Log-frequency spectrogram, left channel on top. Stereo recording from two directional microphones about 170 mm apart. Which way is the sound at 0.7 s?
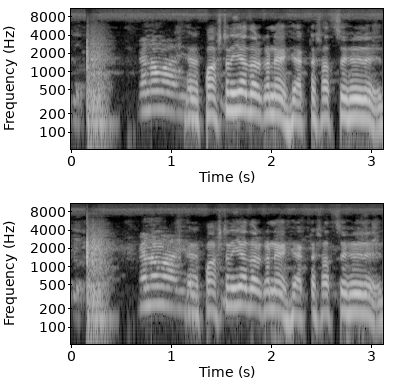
60° left (ahead or behind).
